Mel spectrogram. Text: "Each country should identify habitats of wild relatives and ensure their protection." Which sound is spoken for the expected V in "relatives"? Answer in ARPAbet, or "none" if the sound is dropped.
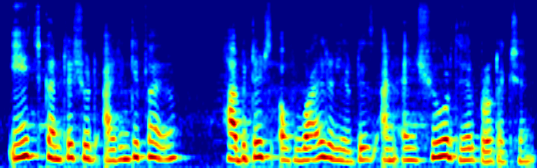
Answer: none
